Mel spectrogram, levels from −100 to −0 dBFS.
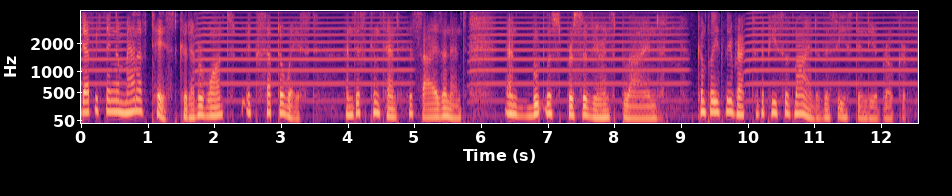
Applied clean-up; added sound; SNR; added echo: none; Trumpet; 13 dB; none.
